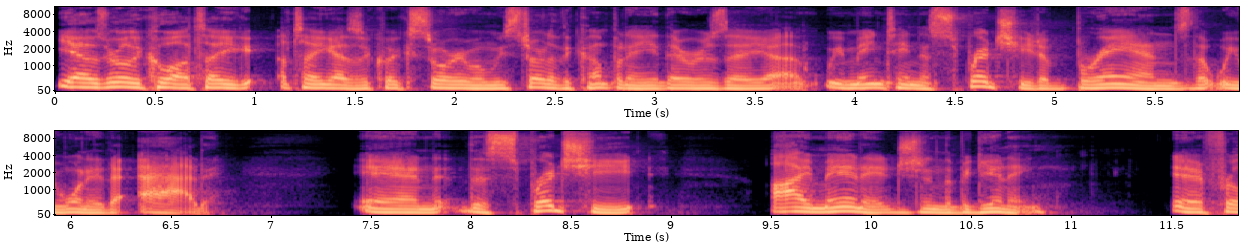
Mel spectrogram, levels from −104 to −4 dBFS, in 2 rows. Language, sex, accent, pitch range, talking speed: English, male, American, 125-155 Hz, 225 wpm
